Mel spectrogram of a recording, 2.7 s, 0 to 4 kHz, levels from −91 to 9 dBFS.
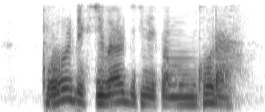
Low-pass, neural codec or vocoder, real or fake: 3.6 kHz; codec, 44.1 kHz, 1.7 kbps, Pupu-Codec; fake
